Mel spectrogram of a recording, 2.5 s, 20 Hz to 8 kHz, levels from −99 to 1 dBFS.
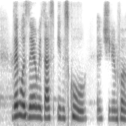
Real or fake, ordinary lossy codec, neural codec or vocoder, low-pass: fake; none; codec, 16 kHz, 0.5 kbps, X-Codec, HuBERT features, trained on balanced general audio; none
